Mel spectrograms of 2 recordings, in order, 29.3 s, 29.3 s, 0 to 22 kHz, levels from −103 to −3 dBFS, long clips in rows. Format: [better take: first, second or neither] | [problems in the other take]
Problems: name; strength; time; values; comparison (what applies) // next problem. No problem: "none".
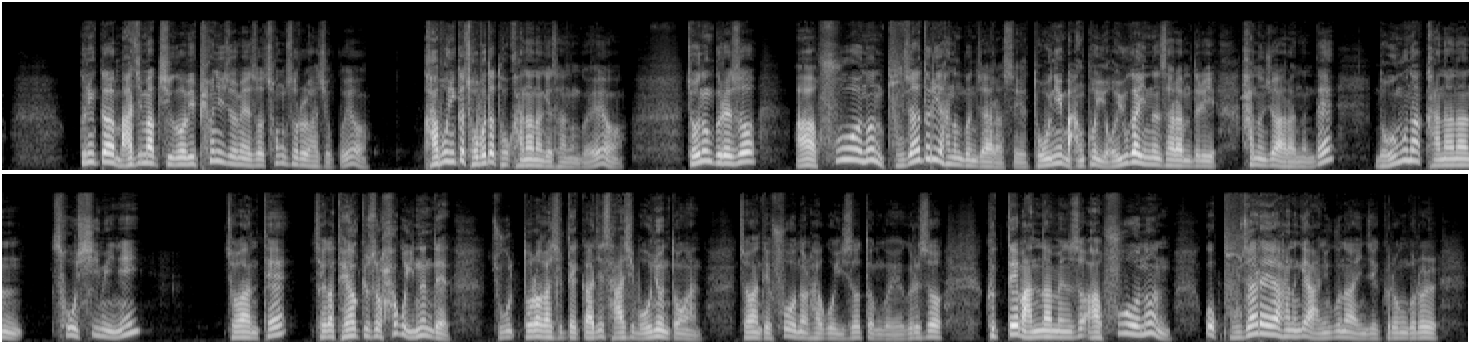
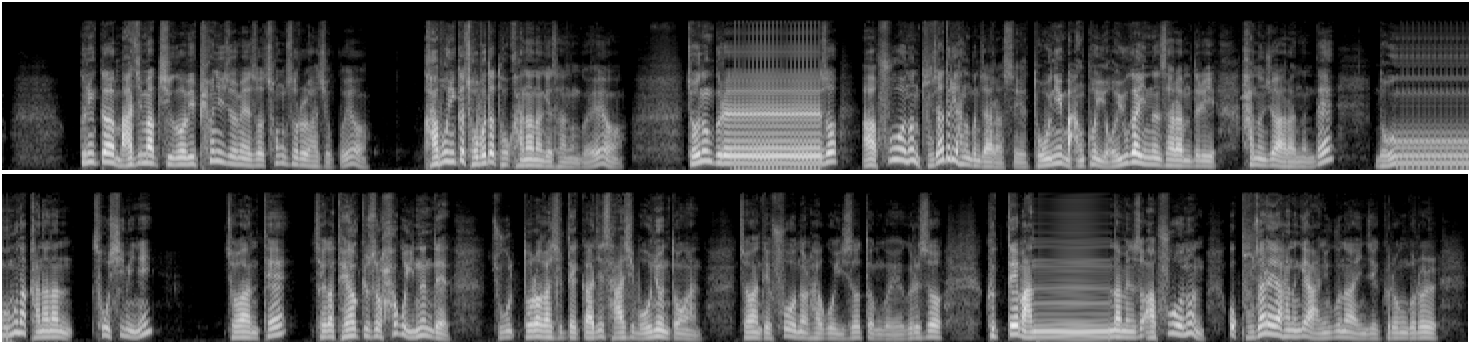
first | audio freezing; at 7.5 s for 1 s, at 14 s for 1 s and at 25 s for 0.5 s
